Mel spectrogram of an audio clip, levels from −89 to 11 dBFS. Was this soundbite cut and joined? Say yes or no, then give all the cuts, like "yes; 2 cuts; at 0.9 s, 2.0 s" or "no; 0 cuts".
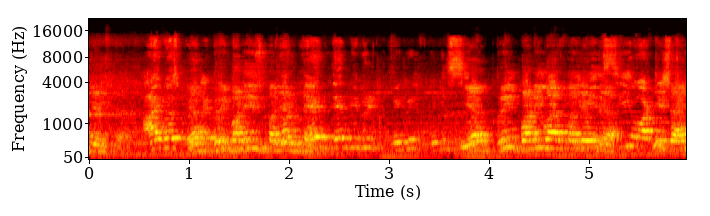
no; 0 cuts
